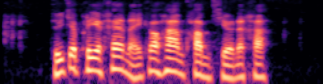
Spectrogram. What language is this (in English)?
Thai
